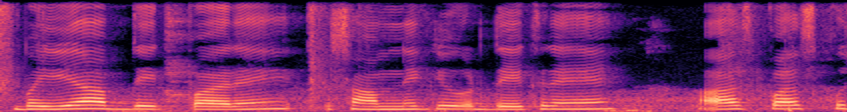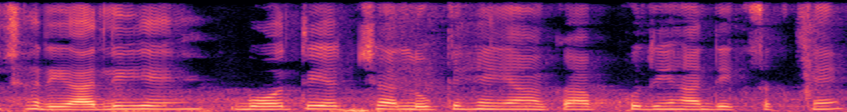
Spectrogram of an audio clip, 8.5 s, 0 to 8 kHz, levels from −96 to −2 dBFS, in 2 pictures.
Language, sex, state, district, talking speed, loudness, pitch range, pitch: Hindi, male, Rajasthan, Jaipur, 205 wpm, -17 LUFS, 210-230 Hz, 220 Hz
